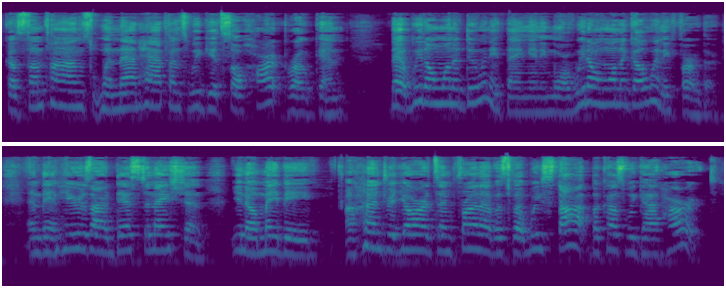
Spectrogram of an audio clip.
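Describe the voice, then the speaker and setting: Brief: earnest woman host, bright tone, encouraging faith talk aimed straight at her listeners. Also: mid-range voice, normal speed. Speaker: motivational show host.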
